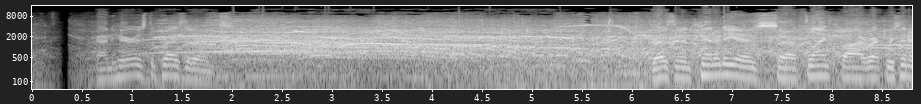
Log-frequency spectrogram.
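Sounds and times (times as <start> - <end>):
speech: 0.6 - 2.3, 6.2 - 8.8
crowd cheering and whooping: 1.2 - 8.8
crowd applauding: 2.0 - 8.8.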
